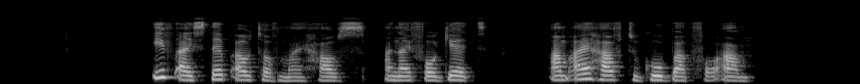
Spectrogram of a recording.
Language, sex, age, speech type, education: Nigerian Pidgin, female, 15-29, spontaneous, tertiary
